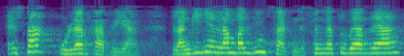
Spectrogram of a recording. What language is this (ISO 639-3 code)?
eus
